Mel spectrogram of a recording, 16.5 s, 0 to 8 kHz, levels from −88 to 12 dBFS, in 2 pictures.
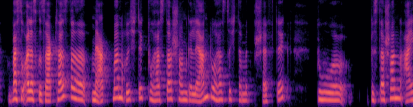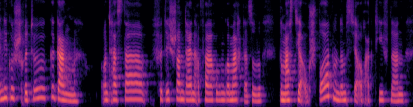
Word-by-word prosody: was 235 +6 +5
du 235 - 0
alles 230 0 +6
gesagt 185 -1 +4
hast, 300 +8 +3
da 235 -7 +3
merkt 185 0 +3
man 270 +1 +4
richtig, 225 +4 -4
du 225 -6 -2
hast 195 +1 -1
da 235 0 +2
schon 225 -3 -1
gelernt, 195 - +2
du 260 -6 +2
hast 220 +1 -3
dich 225 0 -6
damit 195 -2 -7
beschäftigt. 175 - -6 0.5
Du 205 -3 +2 0.5
bist 200 0 -5
da 215 - +4
schon 255 +4 +2
einige 250 +9 +1
Schritte 255 +2 -3
gegangen 205 - +3 0.4
und 210 -1 -5
hast 215 +1 -2
da 225 -1 -1
für 225 - -7
dich 215 +1 -5
schon 225 -2 0
deine 205 -1 0
Erfahrungen 200 +1 -2
gemacht. 205 0 -1
Also, 175 +2 -5
du - - -13 0.4
du 200 - 0
machst 200 +1 +2
ja 205 - +1
auch - - -10
Sport 295 +6 -2
und 235 -4 +1
nimmst 205 +1 -3
ja - - -4
auch 195 - -8
aktiv 205 -1 -9
dann 180 -1 -4
210 Hz, 175 wpm, -24 LUFS, 195-230 Hz, 0.5 s, alles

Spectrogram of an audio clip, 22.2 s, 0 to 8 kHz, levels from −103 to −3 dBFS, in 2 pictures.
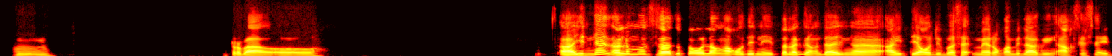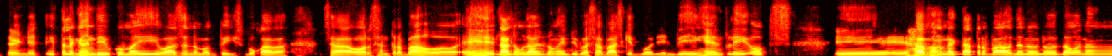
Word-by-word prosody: Mm. 125 -3 -9 1.8
Trabaho, 95 -2 +2
oo. 95 0 -3 2.4
Ah, 140 0 +8
yun 200 +8 0
nga 255 +3 +1
alam 225 +4 +2
mo 240 - -3
sa 215 -2 +5
totoo 210 0 0
lang 210 -1 0
ako 175 -2 +2
din, 175 +2 -4
eh, 140 - -5
talagang 145 -1 -1
dahil 140 +1 +3
nga 130 -2 -1
IT 125 0 -4
ako 140 0 +4
'di 110 - -8
ba. 115 +1 -1
Sa - - -2
meron 115 -1 -3
kami 115 0 -2
laging 110 -1 0
access 100 0 -5
sa - - -6
internet, 105 -2 -5
eh, - - -6
talagang 175 -1 +1
hindi 145 -1 +1
ko 145 +1 -2
maiiwasan 120 -3 0
na 115 - -7
mag-Facebook 110 -1 -9
ka 105 -2 +1 0.4
sa - - +1
oras 105 +1 -1
ng 105 - -12
trabaho, 115 -1 +1
eh, 160 -2 +2
lalong-lalo 140 -1 +4
na - - -3
ngayon 140 -1 -4
'di 120 - -6
ba 115 - -1
sa - - -4
basketball 110 +1 -3
NBA 115 +5 -5
'yan 150 -2 -1
Playoffs. 130 +5 -4 0.5
Eh, 135 +2 -1
habang 165 +1 +6
nagtatrabaho 160 +1 +2
nanonood 150 -3 -2
ako 150 0 +2
ng 150 0 -4
135 Hz, 155 wpm, -24 LUFS, 115-155 Hz, 2.4 s, Ah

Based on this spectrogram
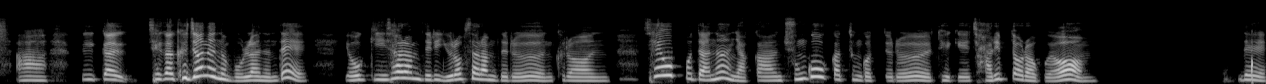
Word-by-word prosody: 아 190 -1 -4 0.3
그러니까 225 -4 0 0.2
제가 250 +1 +2
그전에는 310 - +5
몰랐는데 180 - 0 0.4
여기 215 +2 -1
사람들이 250 -7 +2
유럽 220 +6 +1
사람들은 185 -7 0
그런 170 -2 -4 0.3
새 390 - 0
옷보다는 265 - +2
약간 180 +3 -4
중고 255 - +2
옷 345 - -4
같은 220 -2 -6
것들을 175 0 -3
되게 170 -2 -6
잘 180 +2 -5
입더라고요. 205 - +2 1.5
네. 215 -5 -1
200 Hz, 250 characters per minute, -21 LUFS, 180-240 Hz, 1.5 s, 그전에는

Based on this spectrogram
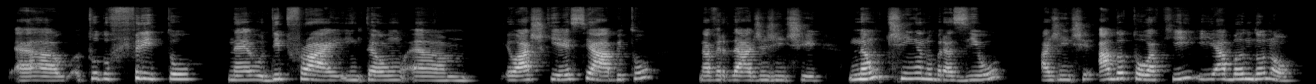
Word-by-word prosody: ah, 185 -1 +1 0.2
tudo 255 -2 -4
frito, 245 -2 0 0.3
né, 205 0 -1
o 205 - -2
deep 235 +6 -2
fry, 205 -7 +4
então, 205 0 -3
ah, 185 -1 -1 0.5
eu 200 0 -2
acho 215 +1 +4
que 235 - -4
esse 230 +4 0
hábito, 225 +10 +2 0.5
na 195 -1 0
verdade, 200 -1 0
a - - -4
gente 190 -1 -5 0.2
não 255 +10 +4
tinha 270 -6 -1
no 245 -1 +1
Brasil, 210 - -2 0.3
a 195 - -1
gente 215 +3 -6
adotou 255 -1 +3
aqui 240 +8 -2
e 240 0 -6
abandonou. 240 -7 +1
215 Hz, 130 wpm, -21 LUFS, 195-245 Hz, 0.5 s, fry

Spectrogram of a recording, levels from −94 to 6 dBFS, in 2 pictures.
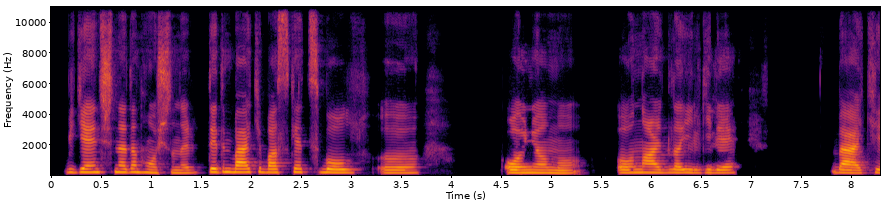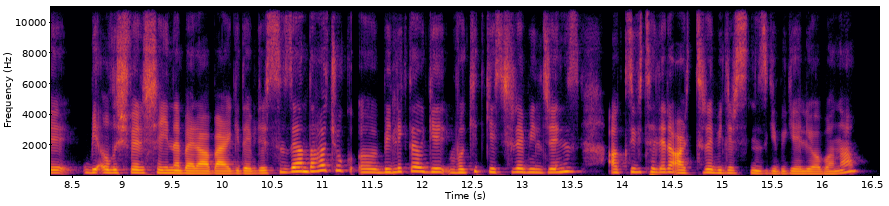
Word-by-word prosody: bir 210 -1 -5
genç 220 +1 +2
neden 220 0 +2
hoşlanır? 180 -1 -3
Dedim, 225 0 +4
"Belki 220 +1 +5
basketbol, 210 -1 +1 0.3
ııı, 180 0 -1 0.8
oynuyor 185 -1 +3
mu?" 165 -1 -3 0.3
Onlarla 190 0 +2
ilgili 185 -1 -1 1.0
belki 180 -1 +2
bir 195 +1 0
alışverişe 185 0 0
yine 170 -2 +2
beraber 150 -1 +4
gidebilirsiniz, 160 - -3
yani, 265 -1 +5
daha 325 +5 +1
çok, 320 -9 -7
ııı, 210 -2 -2
birlikte 240 +5 0
ge 230 -2 -1
vakit 200 +7 -4
geçirebileceğiniz 220 +2 -2 0.3
aktiviteleri 220 +2 -2
artırabilirsiniz 175 -4 -2
gibi 140 -2 -5
geliyor 140 -1 -2
bana. 180 - -4
195 Hz, 110 wpm, -21 LUFS, 180-220 Hz, 1.0 s, Belki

